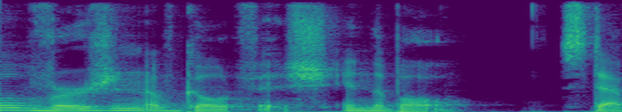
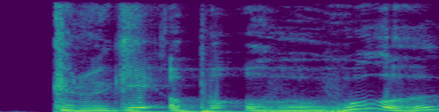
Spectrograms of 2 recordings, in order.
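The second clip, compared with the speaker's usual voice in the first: best-effort, put-on British accent; 3 semitones higher, 4 dB louder than usual. Showing chat a best-effort British impression: British accent impression. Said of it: "I'm gonna do the best British impression that I got".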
